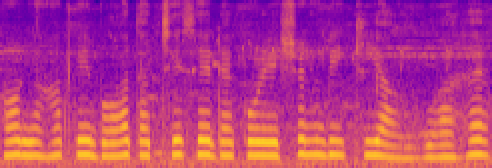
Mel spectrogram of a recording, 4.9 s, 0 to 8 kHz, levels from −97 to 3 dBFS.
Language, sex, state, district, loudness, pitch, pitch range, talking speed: Hindi, female, Bihar, Katihar, -14 LUFS, 245 Hz, 235-255 Hz, 135 wpm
